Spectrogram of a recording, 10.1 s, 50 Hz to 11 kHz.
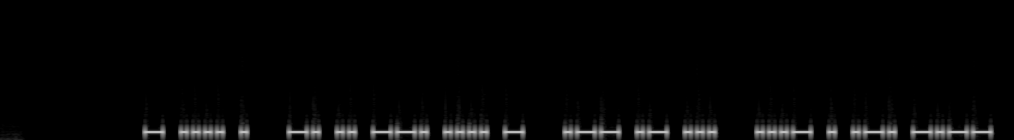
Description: Morse code, heard as a keyed tone, about 20 wpm, 700 Hz. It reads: THE NIGHT WAS VERY
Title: Sentences from Top 1000 Words - Review Part 2 - 20wpm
